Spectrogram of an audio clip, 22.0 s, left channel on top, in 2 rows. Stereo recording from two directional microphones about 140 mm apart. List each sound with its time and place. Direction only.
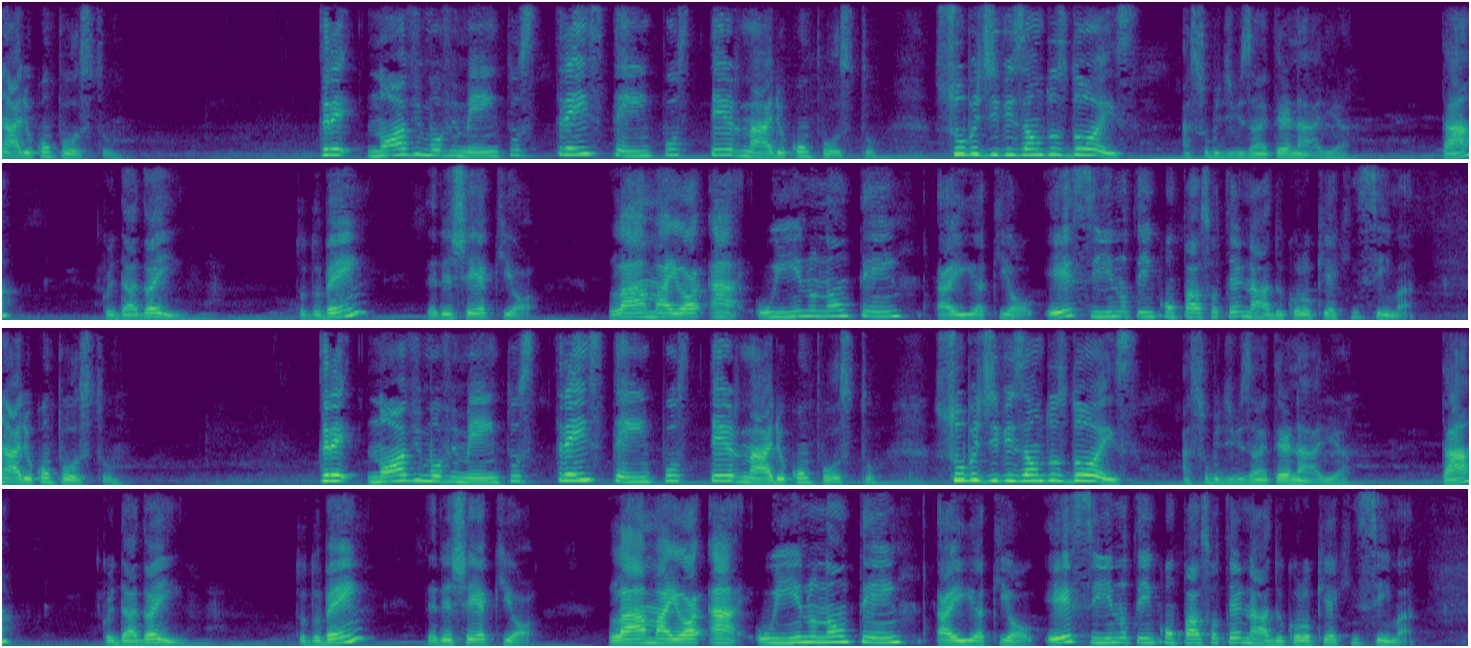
0.0 s speech: 30° right (ahead or behind)
2.3 s a woman's voice: 35° right (ahead or behind)
9.0 s a woman's voice: 10° right (ahead or behind)
9.5 s a woman's voice: 25° right (ahead or behind)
